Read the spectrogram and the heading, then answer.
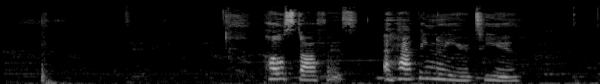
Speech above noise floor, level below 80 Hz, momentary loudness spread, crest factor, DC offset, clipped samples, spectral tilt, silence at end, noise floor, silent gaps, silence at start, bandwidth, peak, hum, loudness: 35 dB; -62 dBFS; 26 LU; 28 dB; under 0.1%; under 0.1%; -1.5 dB/octave; 0 s; -64 dBFS; none; 0.4 s; 16.5 kHz; -6 dBFS; none; -28 LUFS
